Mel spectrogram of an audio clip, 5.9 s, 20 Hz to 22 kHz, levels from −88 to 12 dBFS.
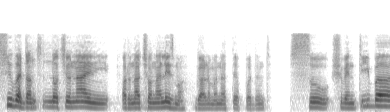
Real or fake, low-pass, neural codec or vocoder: fake; 7.2 kHz; codec, 16 kHz, 0.4 kbps, LongCat-Audio-Codec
